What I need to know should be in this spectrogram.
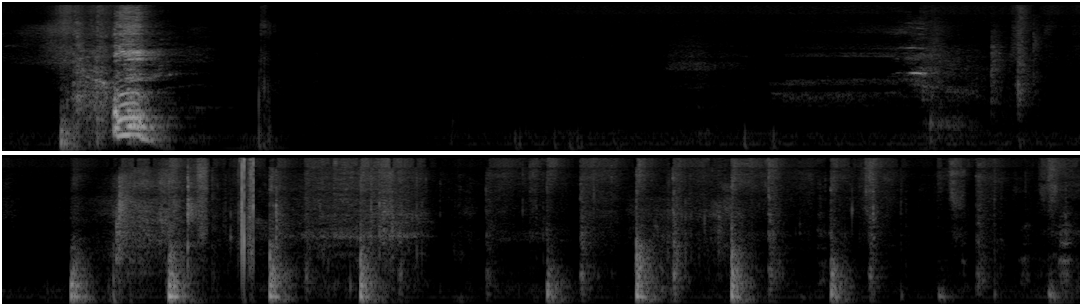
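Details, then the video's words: Indoor pet dog talking back to its owner: one sharp bark at the start, a long pause, then a run of short, rough yips and grumbles about every half second, mixed with the owner's praising voice. "Funny dog talks/barks back at me when I was talking to him"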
